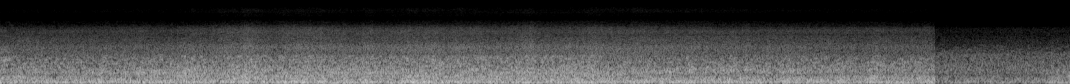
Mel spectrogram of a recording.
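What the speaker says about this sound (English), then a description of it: "Water going over that bridge." Floodwater from an 18-foot surge in Maine pours over and under a bridge as a steady, loud, dense roar of rushing water. It runs on unbroken and drops slightly in level near the end, with no talking.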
